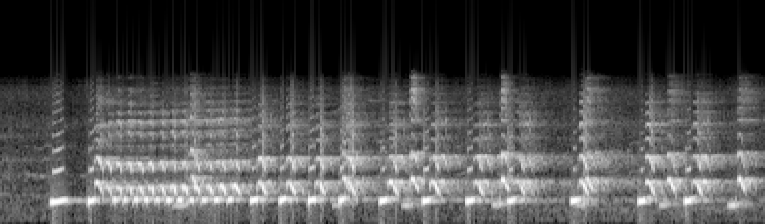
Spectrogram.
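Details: Siamangs (Symphalangus syndactylus) at Opole Zoo, Poland, give a loud run of rapid, barking hoots that rise and fall in quick bursts; a guard said there was no reason beyond a need to "converse".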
